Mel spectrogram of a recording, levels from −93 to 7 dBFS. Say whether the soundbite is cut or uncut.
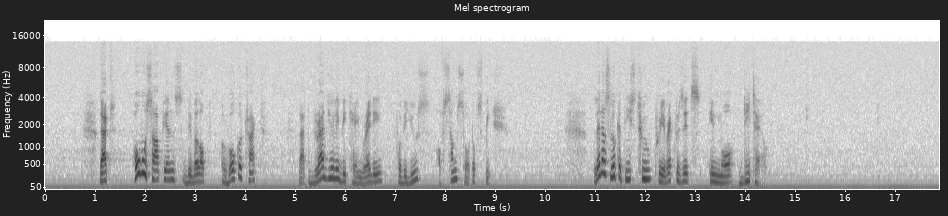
uncut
